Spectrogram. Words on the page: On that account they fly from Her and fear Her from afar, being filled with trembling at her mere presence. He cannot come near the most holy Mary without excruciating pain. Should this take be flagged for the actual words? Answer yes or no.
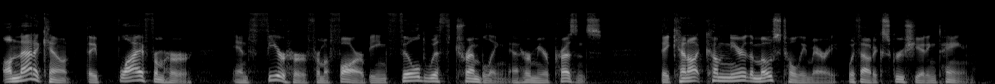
yes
